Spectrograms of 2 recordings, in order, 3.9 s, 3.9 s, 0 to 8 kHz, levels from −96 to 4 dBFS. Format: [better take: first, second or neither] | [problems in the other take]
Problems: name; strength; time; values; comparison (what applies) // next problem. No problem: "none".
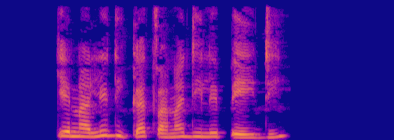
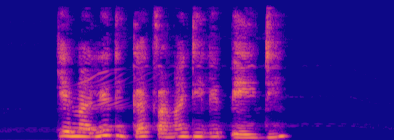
first | noise reduction (neural mask model DeepFilterNet 3)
